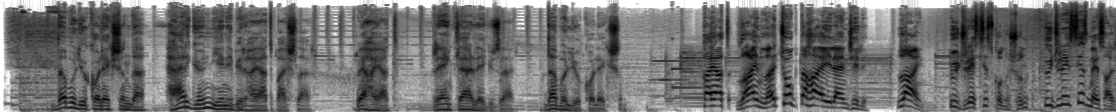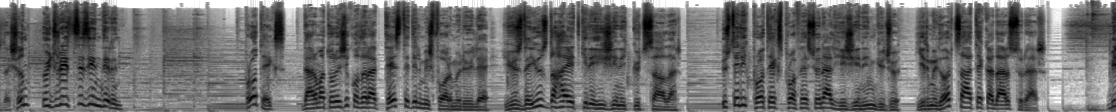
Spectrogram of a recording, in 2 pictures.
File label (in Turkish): REKLAM, tr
